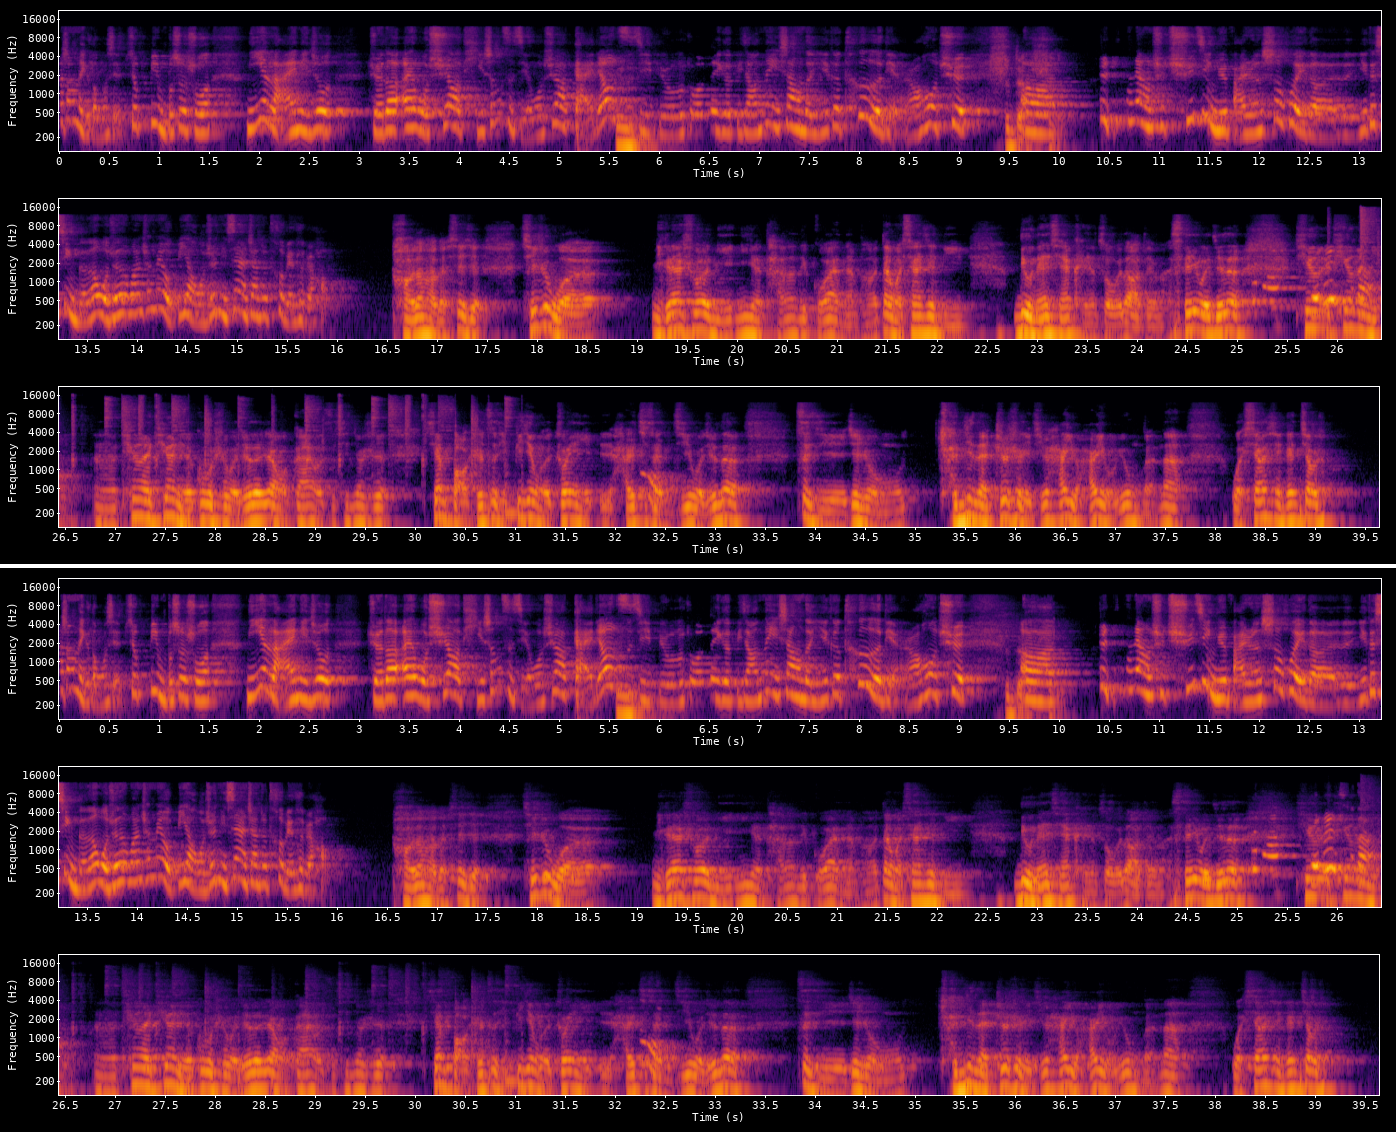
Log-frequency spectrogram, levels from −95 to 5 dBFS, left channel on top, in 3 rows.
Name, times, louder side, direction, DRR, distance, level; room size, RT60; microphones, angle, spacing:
voice 1, 0.0-2.7 3.1-10.0 10.4-15.9 25.3-25.4 25.7-26.4 32.2-32.5, right 2 dB, 45° right, 7 dB, 2.4 m, -26 dB
voice 2, 9.3-9.9 16.5-18.6 19.1-26.4 26.8-34.9 35.2-39.1, left 3 dB, 90° left, 4 dB, 1.2 m, -25 dB
sound 1, 25.9-26.6 26.9-29.3 29.6-31.2, left 1 dB, 70° left, 1.9 m, -34 dB
26.5 x 16.0 x 6.6 m, 0.75 s
head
